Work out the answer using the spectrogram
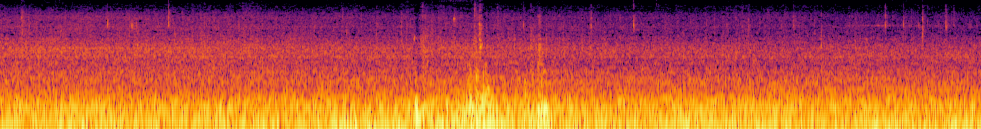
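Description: Raindrops ticking on a car's windshield over a steady low rumble from inside the car and the traffic around it, with a brief louder rumble and a few knocks about halfway through.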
